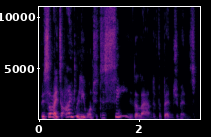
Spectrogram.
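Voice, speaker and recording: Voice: medium pitch, wildly swooping pitch, moderate pace, slightly rough, voice pushed up. A storyteller voicing a friendly, curious young dragon telling its own story, earnest and wide-eyed, with dramatic emphasis.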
